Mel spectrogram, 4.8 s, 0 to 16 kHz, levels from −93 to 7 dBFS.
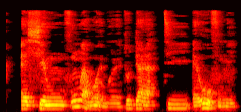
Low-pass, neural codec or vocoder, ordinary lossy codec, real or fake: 10.8 kHz; none; AAC, 64 kbps; real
